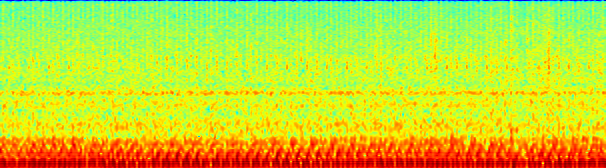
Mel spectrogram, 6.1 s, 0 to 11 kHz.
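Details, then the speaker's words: Land Rover Series 1 109 four-cylinder after carburetor swap, started with starting fluid: even steady idle, regular pulses about four per second, no misses or knocks; running happily, normal idle. "Tearing along quite happily there."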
